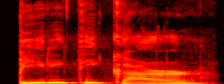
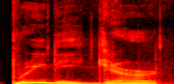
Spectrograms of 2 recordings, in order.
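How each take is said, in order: First: Pretty is said with an extra vowel, piriti. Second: Pretty is said with a plain pr cluster. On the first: "es como piriti girl" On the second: "No es como pretty girl"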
